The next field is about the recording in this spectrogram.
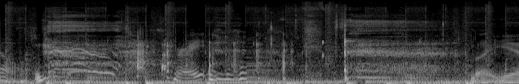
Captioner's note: both laugh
